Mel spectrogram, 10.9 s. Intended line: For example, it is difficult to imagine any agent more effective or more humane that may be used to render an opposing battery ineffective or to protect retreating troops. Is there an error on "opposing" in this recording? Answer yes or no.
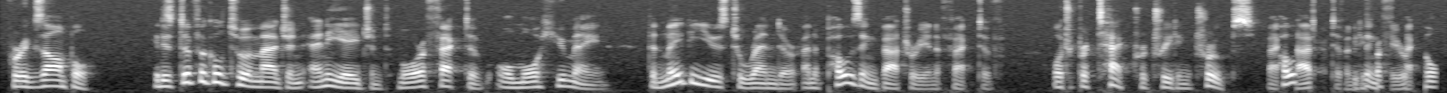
no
